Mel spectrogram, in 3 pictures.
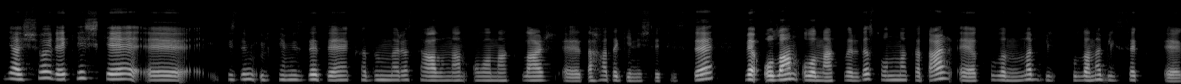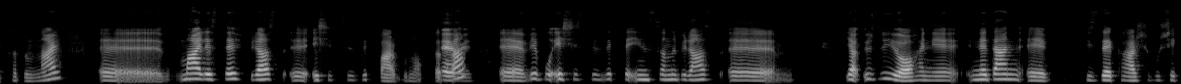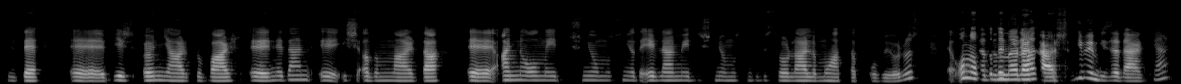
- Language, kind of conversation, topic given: Turkish, podcast, İş ve aile arasında karar verirken dengeyi nasıl kuruyorsun?
- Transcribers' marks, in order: none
